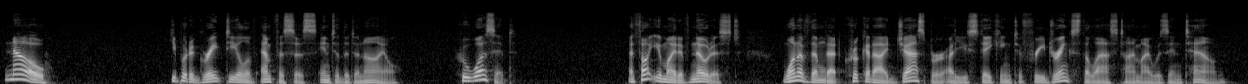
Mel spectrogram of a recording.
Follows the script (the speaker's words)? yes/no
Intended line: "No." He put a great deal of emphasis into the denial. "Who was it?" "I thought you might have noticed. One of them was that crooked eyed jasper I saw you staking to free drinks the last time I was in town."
no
